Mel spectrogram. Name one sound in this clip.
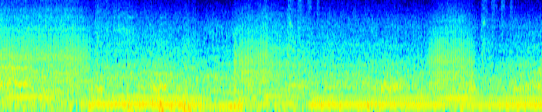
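A car engine drones steadily, dipping in pitch as it shifts gear and then revving again.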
